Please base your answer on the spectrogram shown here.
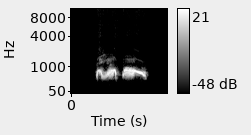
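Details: Spotted dove giving a call used to lure other doves: one loud two-part coo, a wavering first section and a longer second section sliding downward, lasting about a second.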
